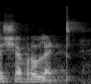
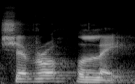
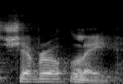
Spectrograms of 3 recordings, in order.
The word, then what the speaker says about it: Chevrolet: We say Chevrolet. Chevrolet, it's incorrect. The correct pronunciation for Chevrolet, T is silent in this word, so the correct pronunciation for this word will be Chevrolet. How do you pronounce? Chevrolet is the right pronunciation.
